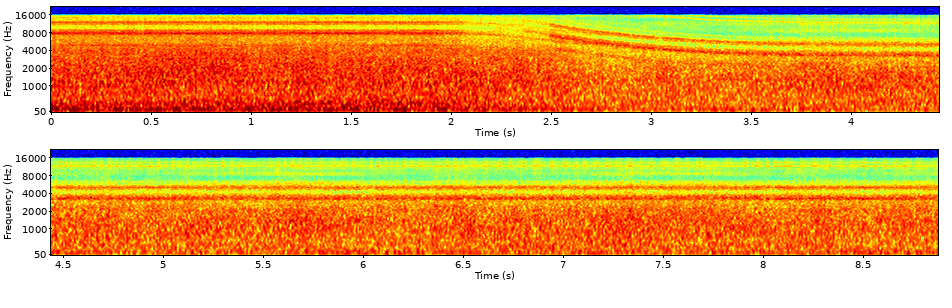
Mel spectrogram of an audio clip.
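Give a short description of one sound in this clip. A jet engine roars steadily, its whine dropping in pitch.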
